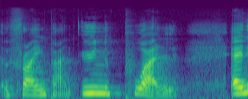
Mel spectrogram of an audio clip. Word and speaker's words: poêle: Yes, it is une poêle, a frying pan, une poêle. And it's a funny word with a strange pronunciation. Here the E sounds like a A, une poêle, une poêle.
